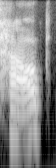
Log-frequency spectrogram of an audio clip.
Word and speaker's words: Haugk: Here's another, and you're going to have to help me pronounce that first word, HAUGK, Spiritual Gifts Inventory. – Okay, it's Hauk, HAUGK.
